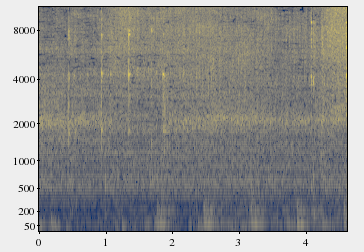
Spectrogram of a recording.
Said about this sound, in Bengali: টক দইটা কিন্তু খুব ভালোভাবে দেওয়ার সঙ্গে সঙ্গে নেড়ে নিতে হবে, না হলে দই ফেটে যাবে।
